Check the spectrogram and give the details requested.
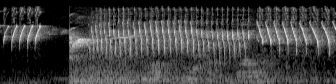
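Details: Canary song used as a lure to get other canaries singing quickly: a short high trill, a brief pause, then a long, even, fast trill of repeated notes, ending with a brighter, quicker trill.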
